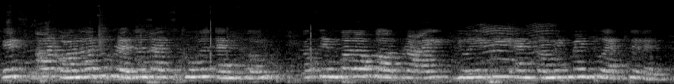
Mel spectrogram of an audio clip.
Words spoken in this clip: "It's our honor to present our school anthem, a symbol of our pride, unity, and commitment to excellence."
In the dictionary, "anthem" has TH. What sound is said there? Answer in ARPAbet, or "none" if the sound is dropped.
S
